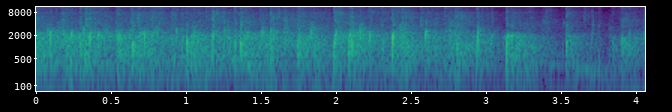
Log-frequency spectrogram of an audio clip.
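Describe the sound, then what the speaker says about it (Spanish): A church congregation applauds the Lord in a moderate burst of clapping. Voices mingle with the claps, which thin out toward the end. "¿Cuántos le dan un fuerte aplauso al Señor por su sangre preciosa?"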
